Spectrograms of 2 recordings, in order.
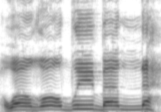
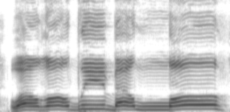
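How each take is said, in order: First: The L in Allah is thin and light. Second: The L in Allah is heavy and full. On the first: The speaker calls it wrong. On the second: The speaker calls it right. "Allah lafzul jalalah pula tebal lagi"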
